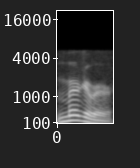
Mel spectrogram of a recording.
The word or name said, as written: murderer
